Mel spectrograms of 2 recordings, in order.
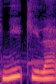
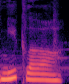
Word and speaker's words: nuclear: common but when people pronounce nuclear like nucular instead of nuclear my husband used to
